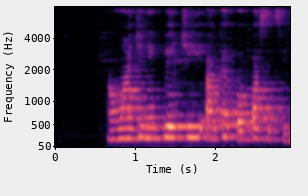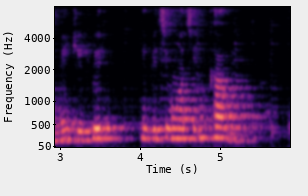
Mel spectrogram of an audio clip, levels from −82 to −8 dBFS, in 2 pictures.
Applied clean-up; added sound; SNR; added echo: neural separator model SepFormer DNS4.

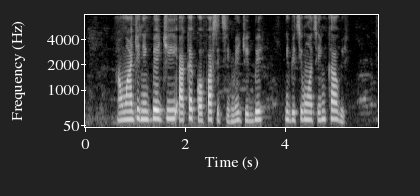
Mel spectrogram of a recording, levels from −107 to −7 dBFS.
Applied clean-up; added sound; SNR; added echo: none; none; none; none.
